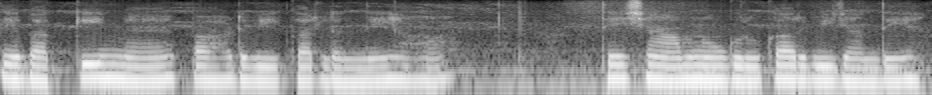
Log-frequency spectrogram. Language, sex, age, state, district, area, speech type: Punjabi, female, 18-30, Punjab, Fatehgarh Sahib, rural, spontaneous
